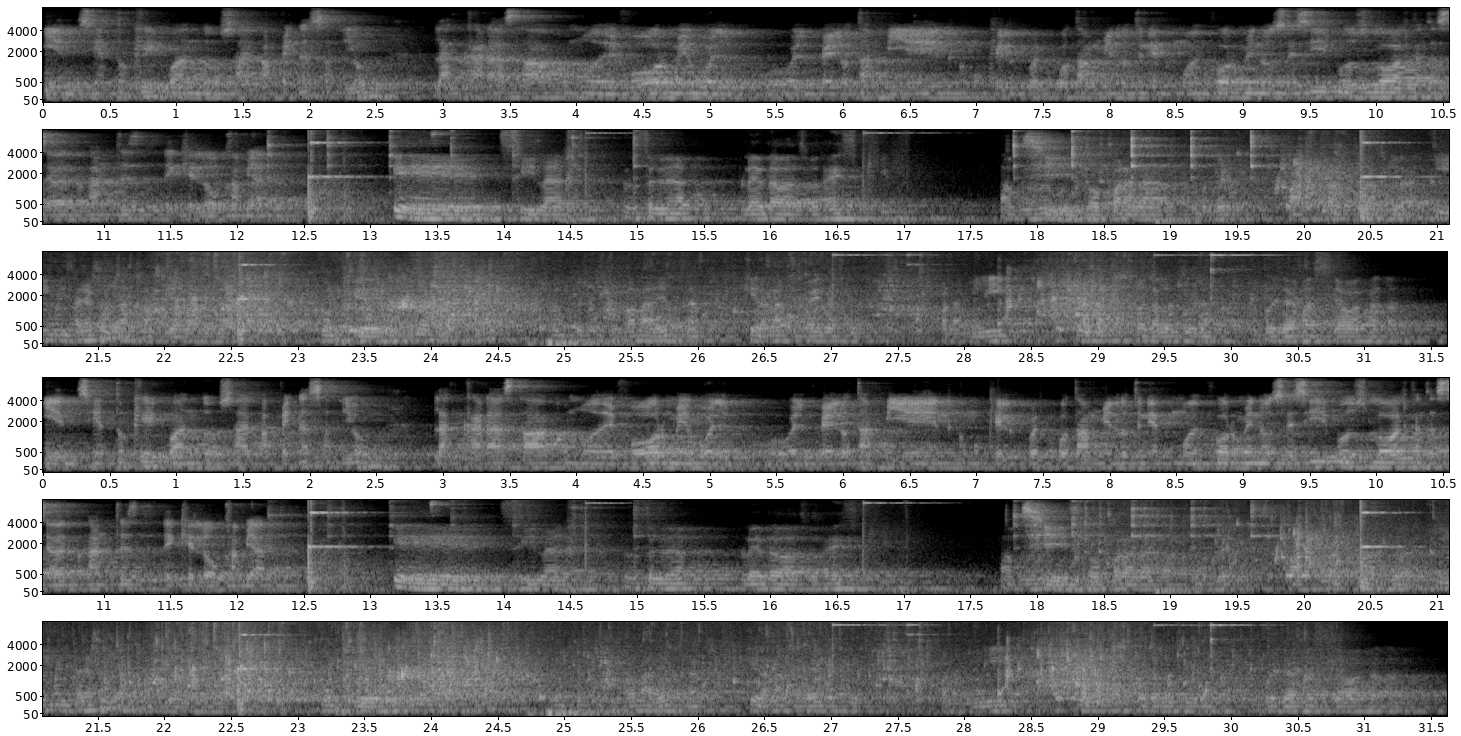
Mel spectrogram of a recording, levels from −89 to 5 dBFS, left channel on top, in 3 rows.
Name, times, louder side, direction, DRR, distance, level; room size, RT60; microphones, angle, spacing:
voice 1, 0.0-12.3 17.9-18.3, right 2 dB, 65° right, 0 dB, 2.2 m, -35 dB
sound 1, 6.0-24.3, left 6 dB, 50° left, 1.3 m, -46 dB
sound 2, 12.2-30.5, right 2 dB, 10° right, 0.6 m, -40 dB
voice 2, 13.2-17.0 17.7-19.5 19.9-22.5 23.2-24.5 24.8-26.0 26.3-28.4 28.8-31.3, left 2 dB, 85° left, 1 dB, 1.9 m, -38 dB
sound 3, 18.2-30.8, right 2 dB, 35° right, 1.6 m, -36 dB
18.0 x 12.5 x 4.0 m, 2.3 s
head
